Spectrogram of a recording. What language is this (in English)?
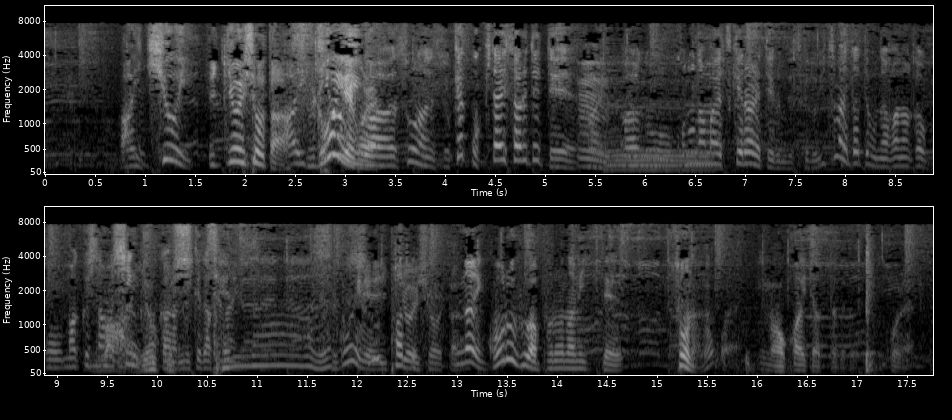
Japanese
